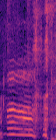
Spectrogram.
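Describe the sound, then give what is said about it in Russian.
A voice imitates the cry of a dying Gastrea monster: a sustained, wavering high-pitched wail lasting about half a second, then trailing off into breathy, strained vocal noises. “и вот нужно вставить звук вот это, когда он руку дергал, так вырывает и бьет эту Гастрею, а Гастрею в тот момент, когда умирает, вот криком таким своим.”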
